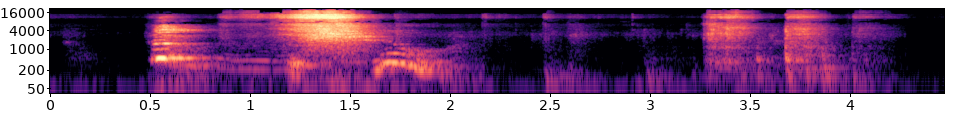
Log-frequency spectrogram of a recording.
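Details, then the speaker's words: Person with seasonal allergies, a morning sneezing fit into tissues: voiced, drawn-out sneeze with a hissing burst, then two quick smaller sneezes; repeated allergic sneezing. "These allergies. Been giving me a rough time this year. It's gonna be another long day."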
